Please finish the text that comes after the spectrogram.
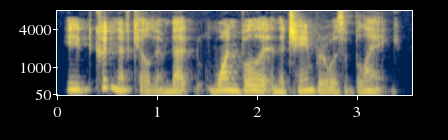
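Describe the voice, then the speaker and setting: A woman's voice: lowish voice, moderate pace, creaky, warm tone. A woman co-hosting a podcast, recapping a film's story in a conversational way. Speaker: podcast co-host. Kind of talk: conversational film plot recap.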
